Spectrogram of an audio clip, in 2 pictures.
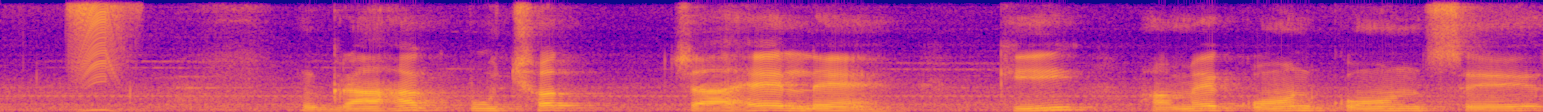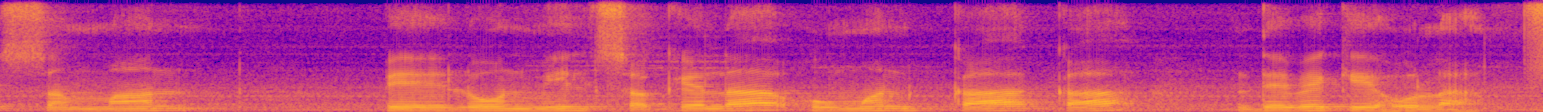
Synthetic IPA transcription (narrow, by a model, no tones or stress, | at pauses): ɡɾaːɦəkpuːt͡ʃʰət̪̚ | t͡ʃaːɦelẽ | ki | həmẽkɔːnkɔːnsesəmːaːn | peloːnmɪlsəkeːlaomənkaka | d̪eːwekeɦoːlaː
